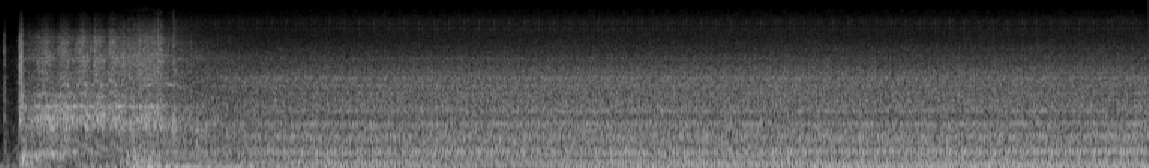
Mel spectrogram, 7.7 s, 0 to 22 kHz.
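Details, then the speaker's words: Nissan Micra K11 1400cc petrol starting after its starter motor was replaced; quick, clean crank that catches at once and settles into an even idle with no grinding. The bad starter noise is gone. "Bon ben voilà, un problème de moins sur la Micra."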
